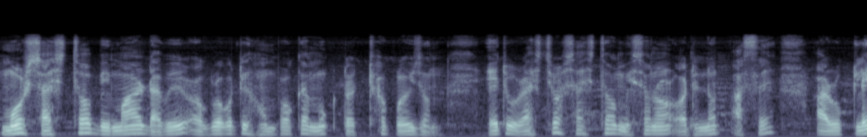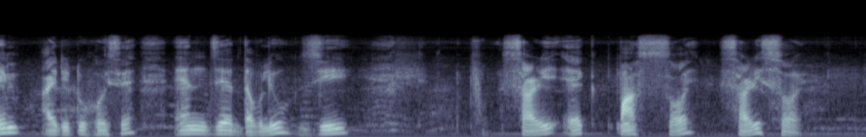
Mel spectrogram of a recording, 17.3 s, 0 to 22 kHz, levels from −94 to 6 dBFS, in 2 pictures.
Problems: low volume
